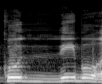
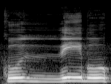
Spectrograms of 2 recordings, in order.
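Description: The two takes are said the same way.

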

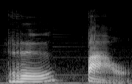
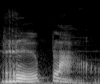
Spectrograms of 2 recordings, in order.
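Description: First: It starts with r and the l is dropped. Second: It starts with r and keeps the pl cluster. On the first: "loling dalam plau itu tidak diucapkan, jadinya pau doang" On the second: "kita mulai dari cara bacanya"

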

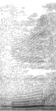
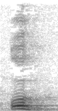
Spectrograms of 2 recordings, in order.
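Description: First: The word is drawn out with an open vowel. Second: The word is said quickly with a short vowel. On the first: The speaker calls it wrong. "ਉਸਨੂੰ ਉਹ ਨਹੀਂ ਕਹਿਣਾ" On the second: The speaker calls it right. "ਉਹਨੂੰ ਕਹਿਣਾ ਉਹ, ਛੇਤੀ ਬੋਲ ਦੇਣਾ"

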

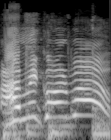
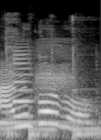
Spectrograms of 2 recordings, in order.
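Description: First: The phrase is said very loudly. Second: The phrase is said very softly. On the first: "এত জোরে বলা কি আছে?" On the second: "আস্তে করে বলে যাচ্ছে"

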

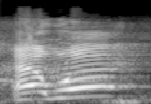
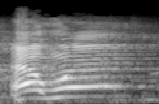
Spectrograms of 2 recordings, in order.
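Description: Both takes have the same delivery.

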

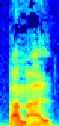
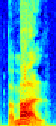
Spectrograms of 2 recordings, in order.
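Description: First: It is said in a flat, lukewarm tone. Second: It is said in a lively, enthusiastic tone. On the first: It is not very good. "ça veut plutôt dire que ce n'est pas très bon" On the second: It is quite good. "ça veut plutôt dire que c'est bien, c'est très bon"

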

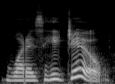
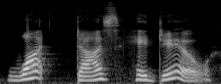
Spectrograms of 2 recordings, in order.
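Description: First: The "d" of "does" is flapped, like "what is". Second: The word "does" is pronounced fully and clearly. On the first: The speaker is talking fast. "D를 디귿 발음하지 않고 네, 리을 발음해야죠. ... What is 이렇게 발음되는 거예요. 빨리 말하면요" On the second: The speaker is talking slowly and carefully. "천천히 명확하게 발음을 하는 경우 does 이렇게 strong한 발음으로 해서 해보겠습니다"

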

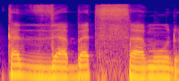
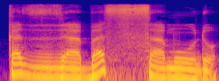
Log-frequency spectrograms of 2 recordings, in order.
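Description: First: The t sound is faint and half-swallowed. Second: The t sound merges fully into the next sound. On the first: It sounds close to the merging rule. "kita baca dengan samar ... kurang tepat ya" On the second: This follows another recognized reading tradition. "beberapa riwayat lain yang membacanya dengan idgham"

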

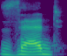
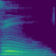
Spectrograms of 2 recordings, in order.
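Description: First: The letter name is said as zed. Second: The letter name is said as zee. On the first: The speaker calls it wrong. "আমরা কতজন এটাকে জেড জেড জেড এসব বলে থাকি।" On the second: The speaker calls it right. "According to the native speakers, it's জি"

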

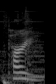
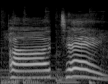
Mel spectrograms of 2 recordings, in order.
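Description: First: The word ends in an 'ee' vowel. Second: The word ends in an 'ay' vowel.

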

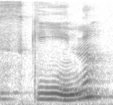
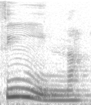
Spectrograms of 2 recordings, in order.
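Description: First: A K sound follows the S. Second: No K sound follows the S. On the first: The speaker calls it wrong. "So we don't say skein" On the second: The speaker calls it right. "we say seen"

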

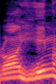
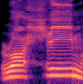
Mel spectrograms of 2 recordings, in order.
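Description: First: The h is a plain, light breath. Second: The h is pressed from mid-throat. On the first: The speaker calls it wrong. "রহিম হবে না" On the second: The speaker calls it right. "এটা হলকের মাঝখান থেকে চাপ দিয়ে বের করতে হবে"

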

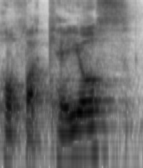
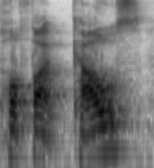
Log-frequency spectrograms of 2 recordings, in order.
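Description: First: The name has a foreign, anglicized pronunciation. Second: The name has a native Swedish pronunciation.

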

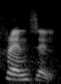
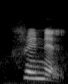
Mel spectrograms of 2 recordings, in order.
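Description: First: The S sound is pronounced in the word. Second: The S sound is silent in the word. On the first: The speaker calls it wrong. "It is actually not Fresnel" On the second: The speaker calls it right. "The S is silent"

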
